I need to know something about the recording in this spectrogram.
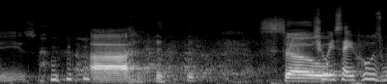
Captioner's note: audience laughs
